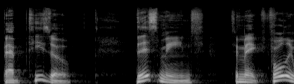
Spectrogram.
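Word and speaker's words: βαπτίζω: covered in his blood the Greek word for baptism in the Bible is pronounced baptizo this means to make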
